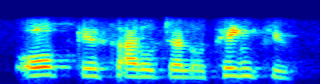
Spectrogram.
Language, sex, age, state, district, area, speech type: Gujarati, female, 30-45, Gujarat, Junagadh, urban, conversation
